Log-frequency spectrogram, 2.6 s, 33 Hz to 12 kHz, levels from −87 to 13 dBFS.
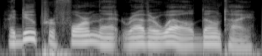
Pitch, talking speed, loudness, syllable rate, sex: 125 Hz, 185 wpm, -16 LUFS, 4.2 syllables/s, male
